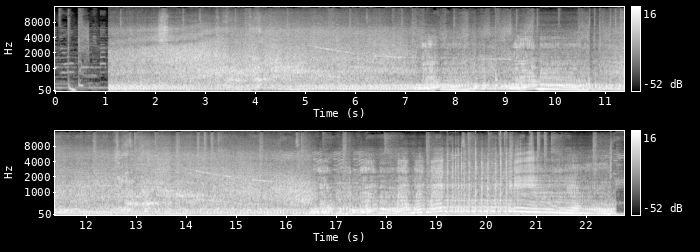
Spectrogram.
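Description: Car engines revving at a stoplight. A steady engine drone cuts in suddenly about a second in, then from about seven seconds on the engines rev again and again, their pitch rising and falling.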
